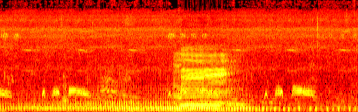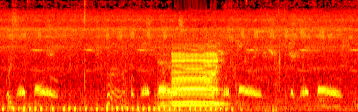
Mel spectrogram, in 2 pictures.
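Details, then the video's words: Herded tame cattle grazing in a cool green rural pasture give two loud, harmonic moos about seven seconds apart. A steady low rumble runs underneath, with brief doves cooing between the calls. "Suara Moo Moo Sapi Lembu yang Lucu di Tengah Ladang Hijau yang Sejuk"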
